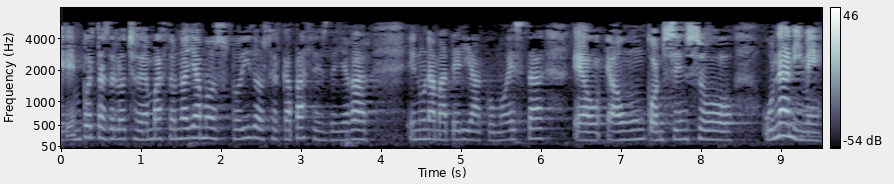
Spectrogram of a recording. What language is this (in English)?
Spanish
